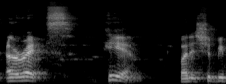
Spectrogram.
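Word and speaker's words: אֶרֶץ: land another land assarets if we go to the hebrew once again they pronounce it eretz aretz that's how they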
